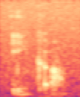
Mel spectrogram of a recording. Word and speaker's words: Ico: Ico. Is it? I feel like that's independent fair title at the time. – That's how it's pronounced? – Yes. It's okay. Japanese. – Well, all right. – Ico.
